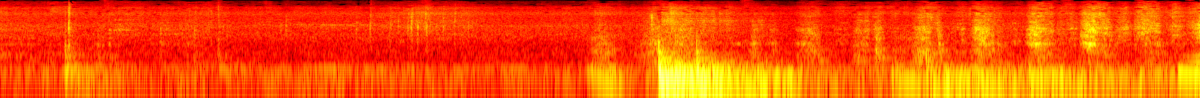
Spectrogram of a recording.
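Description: Metal scraper dragging blistered, stripper-softened paint off a steel car door in short repeated strokes, faint at first and turning loud about three seconds in.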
